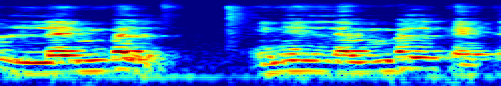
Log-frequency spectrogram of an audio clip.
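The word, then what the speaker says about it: Lambl: लेम्बल नामक साइंटिस्ट, इन्हें हिंदी में अगर लिखें इन्हें ऐसे लिखते हैं, लेम्बल। ठीक, लेकिन अब इनको इंग्लिश में दिया जाता है तो सब बी को साइलेंट कर देते हैं, लेम्बल कहते हैं।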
